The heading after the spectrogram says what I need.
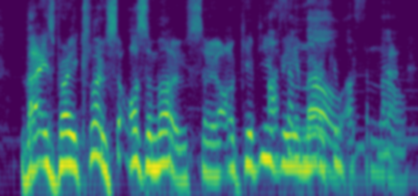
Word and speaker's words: Osamoh: That is very close, Osamoh. So I'll give you the American Okay.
